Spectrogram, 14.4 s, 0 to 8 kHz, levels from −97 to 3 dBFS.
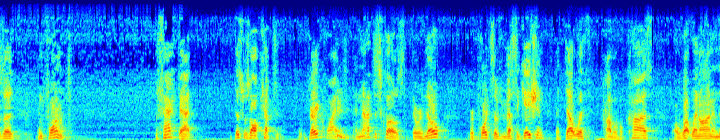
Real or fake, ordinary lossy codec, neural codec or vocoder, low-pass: real; Opus, 24 kbps; none; 7.2 kHz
